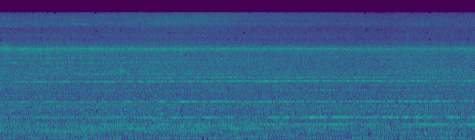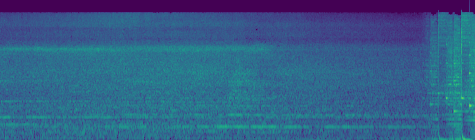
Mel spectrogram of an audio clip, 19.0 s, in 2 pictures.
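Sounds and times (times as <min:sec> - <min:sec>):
electric train whine: 0:00.0 - 0:18.2
electronic dance music: 0:18.0 - 0:19.0.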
